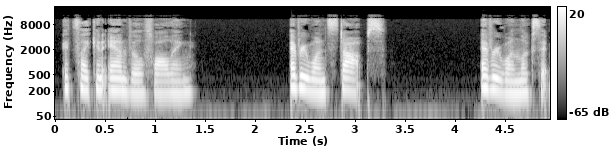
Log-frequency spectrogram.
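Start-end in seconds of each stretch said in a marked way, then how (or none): none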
